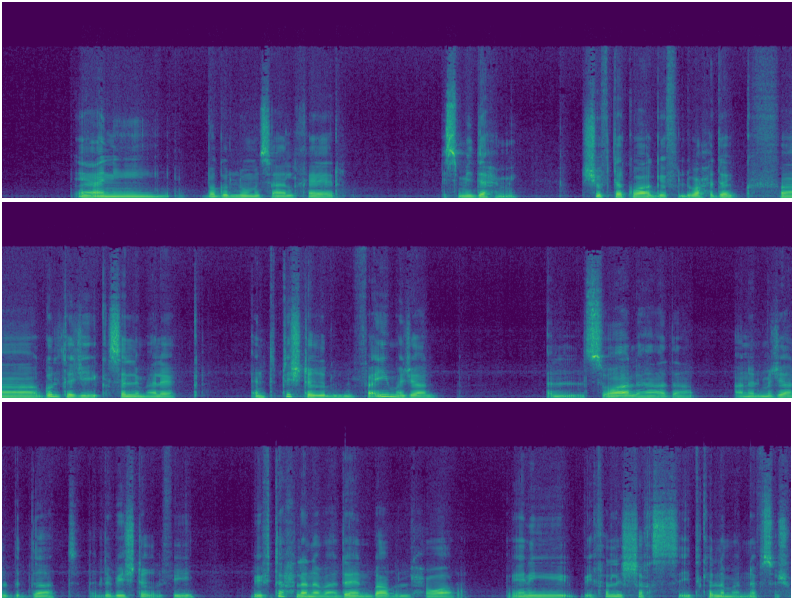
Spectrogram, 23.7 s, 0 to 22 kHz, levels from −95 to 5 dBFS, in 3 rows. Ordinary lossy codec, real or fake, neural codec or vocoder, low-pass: none; real; none; 19.8 kHz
